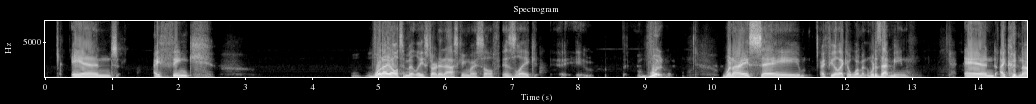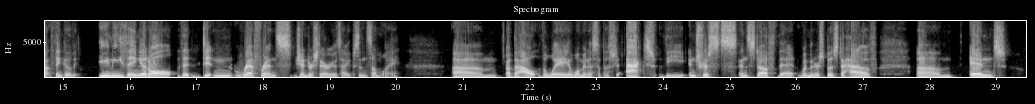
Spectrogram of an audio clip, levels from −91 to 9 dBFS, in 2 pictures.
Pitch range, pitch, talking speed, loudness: 120-165 Hz, 135 Hz, 130 wpm, -12 LUFS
